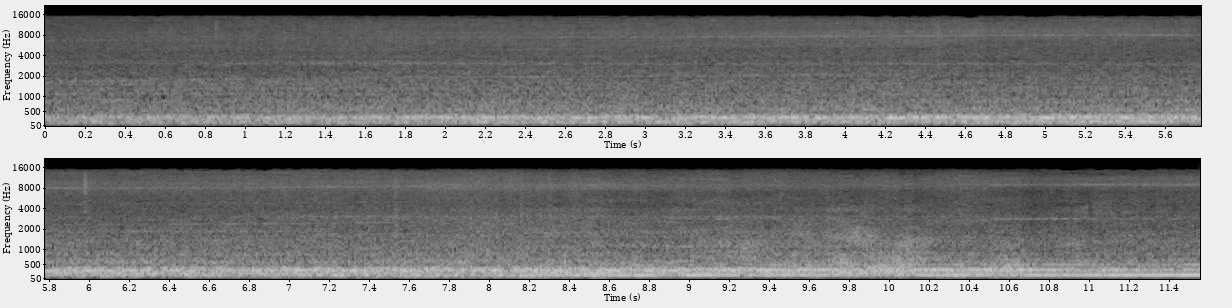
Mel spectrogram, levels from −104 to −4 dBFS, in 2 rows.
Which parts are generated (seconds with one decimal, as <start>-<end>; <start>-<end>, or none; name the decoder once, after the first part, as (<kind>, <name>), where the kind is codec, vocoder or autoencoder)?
7.7-10.5 (codec, SNAC)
